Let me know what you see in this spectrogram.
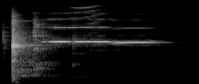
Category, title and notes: Sound effects > Other
A recording of a Metal gate being pushed open. Edited in RX 11.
